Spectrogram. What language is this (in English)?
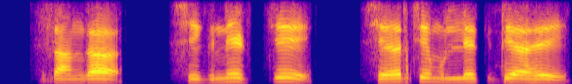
Marathi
